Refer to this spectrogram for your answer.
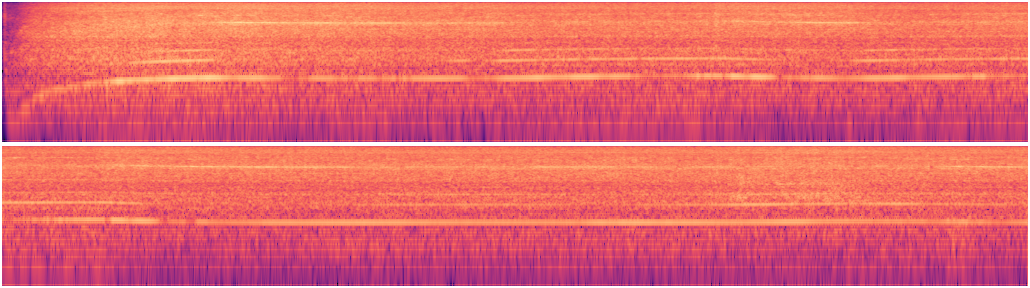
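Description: Motor spins up to a steady, even high whine around five hundred hertz and holds there with an airy hiss; the vacuum runs normally.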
